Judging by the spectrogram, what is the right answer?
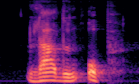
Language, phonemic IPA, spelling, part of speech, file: Dutch, /ˈladə(n) ˈɔp/, laadden op, verb, Nl-laadden op.ogg
- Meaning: inflection of opladen: 1. plural past indicative 2. plural past subjunctive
